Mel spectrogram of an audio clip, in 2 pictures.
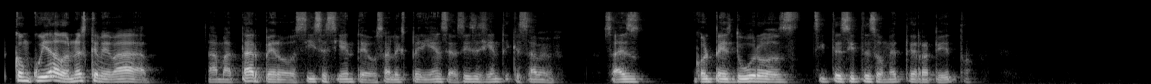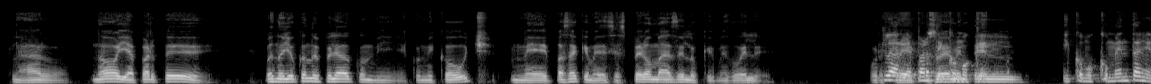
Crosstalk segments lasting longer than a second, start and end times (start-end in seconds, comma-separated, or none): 20.3-21.5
